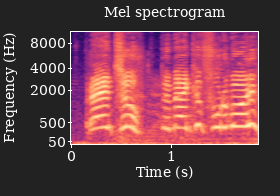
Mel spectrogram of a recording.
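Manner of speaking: put-on Brummie accent. Showing friends how Perry sounds: imitating Perry's Brummie accent. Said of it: "his Brummy accent".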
